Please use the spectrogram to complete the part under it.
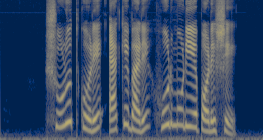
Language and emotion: Bengali, neutral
